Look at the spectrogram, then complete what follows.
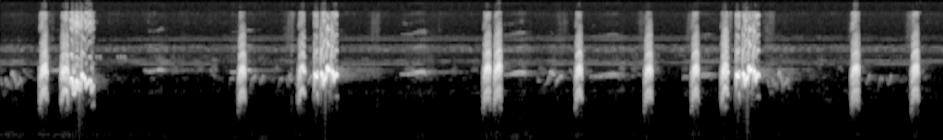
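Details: Sooty-headed bulbul, chatty lure song: a steady series of short sharp chirps and occasional gurgled doublets, repeated about every half second to second.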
